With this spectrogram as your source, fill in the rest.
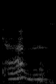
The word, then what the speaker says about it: Katniss: Just Katniss.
